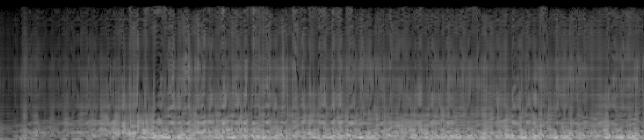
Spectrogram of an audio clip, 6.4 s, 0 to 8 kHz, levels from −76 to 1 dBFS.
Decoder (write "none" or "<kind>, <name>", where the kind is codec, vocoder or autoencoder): vocoder, BigVGAN v2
